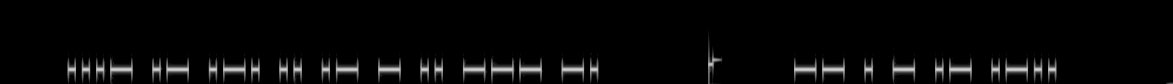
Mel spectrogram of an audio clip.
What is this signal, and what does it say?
Morse code, heard as a keyed tone, about 17 wpm, 700 Hz. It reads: VARIATION METAL
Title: Sentences from Top 1600 Words - New Word Drill Alt - 17wpm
